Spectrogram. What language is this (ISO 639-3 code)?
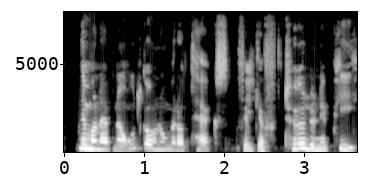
isl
